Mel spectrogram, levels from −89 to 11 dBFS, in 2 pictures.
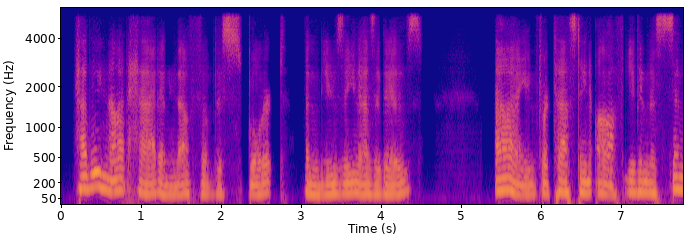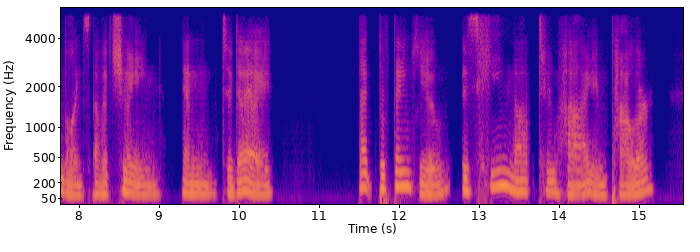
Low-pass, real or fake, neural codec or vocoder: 5.4 kHz; fake; codec, 16 kHz, 1 kbps, FreqCodec, smaller model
